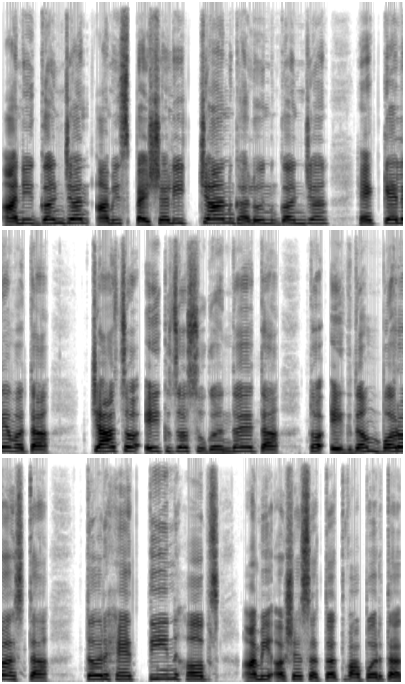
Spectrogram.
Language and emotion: Goan Konkani, neutral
